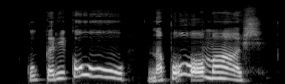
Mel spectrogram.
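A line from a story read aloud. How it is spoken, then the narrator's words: Shouting in a strange voice. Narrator (Russian): закричал он не своим голосом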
